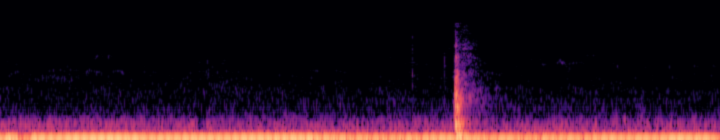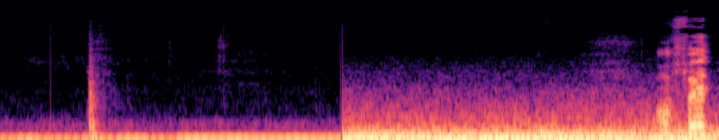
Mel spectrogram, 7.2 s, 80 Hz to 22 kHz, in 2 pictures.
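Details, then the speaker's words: Audi S3 after an oil change: two sharp, separate clacks about two seconds apart over a steady idle rumble when turning the steering wheel to the right; front-end cause unknown, car doesn't pull. "le volant à droite g/j un craquement en fait ça fait vraiment clac clac"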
